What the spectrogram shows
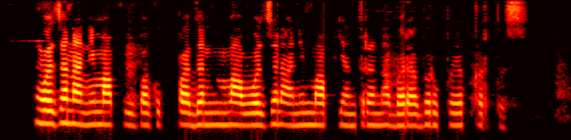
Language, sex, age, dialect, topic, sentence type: Marathi, female, 18-24, Northern Konkan, agriculture, statement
